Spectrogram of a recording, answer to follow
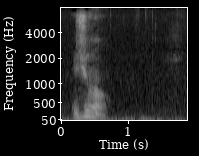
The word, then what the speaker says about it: jouons: So to say we play, we say nous jouons, O-N-S, so that O-N-S is pronounced on, nous jouons.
